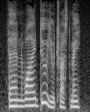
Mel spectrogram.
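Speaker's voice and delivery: ordinary delivery, nothing marked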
